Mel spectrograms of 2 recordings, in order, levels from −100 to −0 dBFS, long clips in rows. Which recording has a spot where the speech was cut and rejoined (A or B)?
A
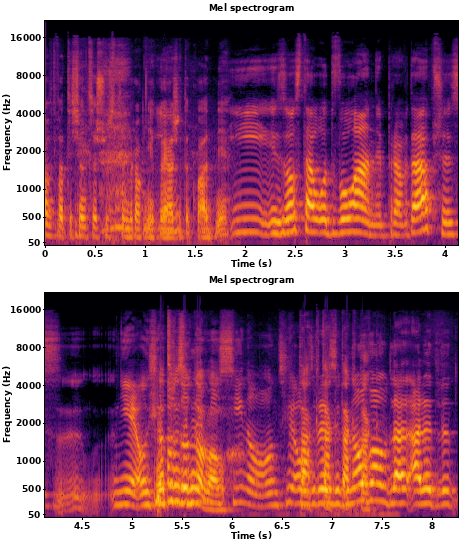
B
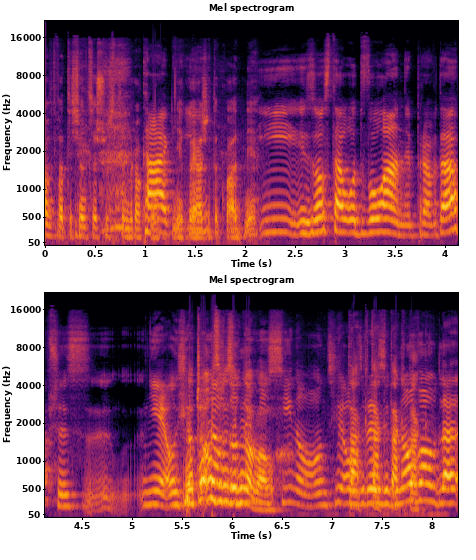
A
